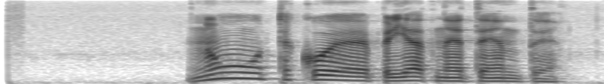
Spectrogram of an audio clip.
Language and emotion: Russian, neutral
